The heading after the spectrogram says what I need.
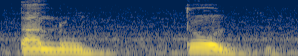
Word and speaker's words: taludtod: Verse in Tagalog is taludtod. Taludtod. The accent is on the first syllable. Taludtod. First syllable ta, second syllable lud, third syllable tod.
